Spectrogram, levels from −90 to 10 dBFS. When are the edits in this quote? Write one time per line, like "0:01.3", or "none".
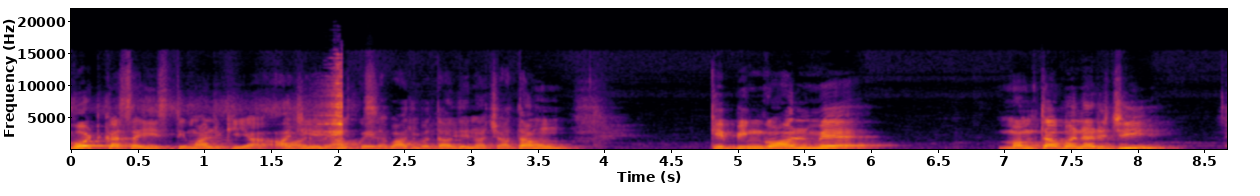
0:02.0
